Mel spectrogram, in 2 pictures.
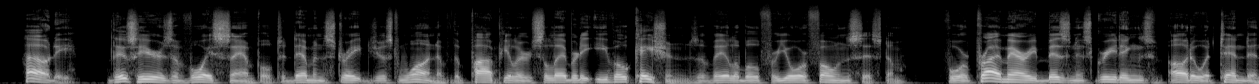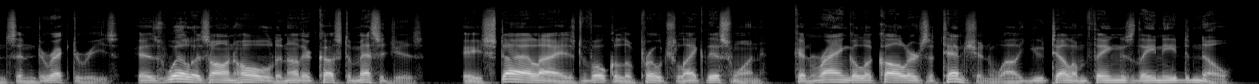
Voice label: Phone System Sample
